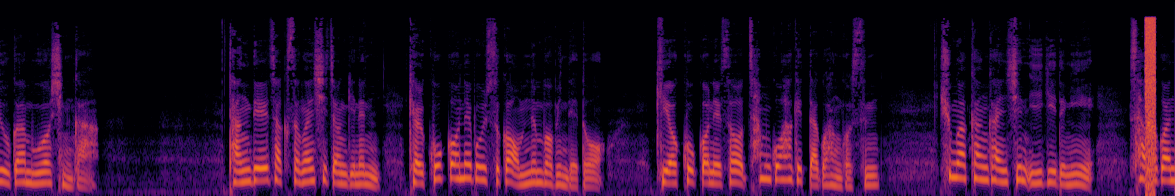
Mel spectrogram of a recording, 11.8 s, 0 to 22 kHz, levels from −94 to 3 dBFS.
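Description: File tags played as audio at 11.46 to 11.56 s: an embedded cover picture's compressed data is read as samples, giving a hard-edged burst of very loud white noise.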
